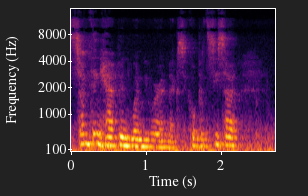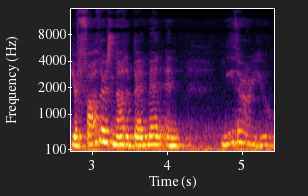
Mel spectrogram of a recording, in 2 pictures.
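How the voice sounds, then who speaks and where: Very mellow woman, acting gentle reasoning relative, earnest, soothing, live table read, echoey room, faint noise. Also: mid-range voice, fast talker, lightly acted. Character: gentle, reasoning immigrant relative, working waitress. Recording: roomy distant mic, faint noise.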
